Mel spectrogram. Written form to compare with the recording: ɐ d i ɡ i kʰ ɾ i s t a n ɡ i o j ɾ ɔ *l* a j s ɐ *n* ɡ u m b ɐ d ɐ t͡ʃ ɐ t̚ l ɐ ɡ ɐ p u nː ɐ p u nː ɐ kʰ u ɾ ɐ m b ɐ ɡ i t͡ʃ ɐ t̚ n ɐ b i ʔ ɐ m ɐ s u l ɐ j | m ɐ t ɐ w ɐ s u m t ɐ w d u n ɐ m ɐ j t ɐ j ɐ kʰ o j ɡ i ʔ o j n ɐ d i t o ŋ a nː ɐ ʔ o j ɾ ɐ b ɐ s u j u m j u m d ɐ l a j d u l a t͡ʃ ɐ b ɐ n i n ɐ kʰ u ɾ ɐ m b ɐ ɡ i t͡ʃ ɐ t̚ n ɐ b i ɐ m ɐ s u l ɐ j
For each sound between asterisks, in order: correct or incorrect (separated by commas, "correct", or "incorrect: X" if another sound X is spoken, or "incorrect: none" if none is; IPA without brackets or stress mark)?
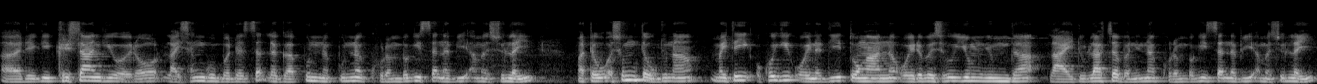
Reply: correct, incorrect: ŋ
